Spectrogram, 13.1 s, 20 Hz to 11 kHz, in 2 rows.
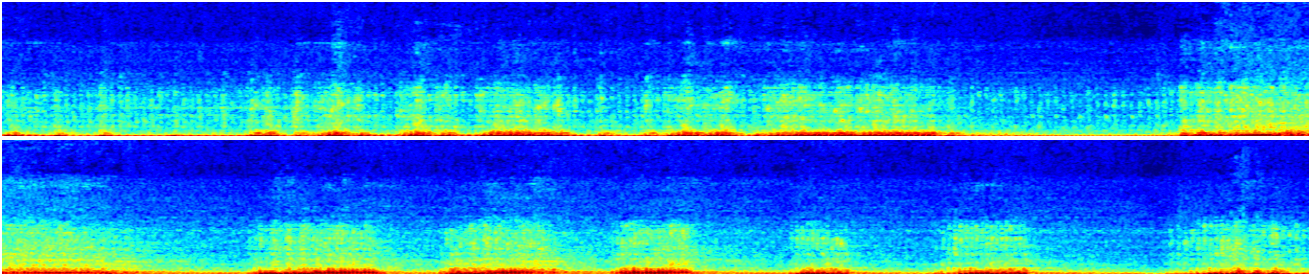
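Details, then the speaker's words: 1991 GMC Sierra 4.3 Vortec, long abandoned, after fitting a new distributor and fuel pump: engine catches, runs steadily and blips up and back smoothly; the transmission pulls in low range. Normal running. "it runs, the transmission pulls."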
